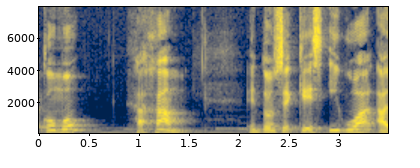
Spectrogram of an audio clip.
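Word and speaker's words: חכם: la palabra del hebreo la palabra sabio se pronuncia como jajam entonces que es igual a vivir de acuerdo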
